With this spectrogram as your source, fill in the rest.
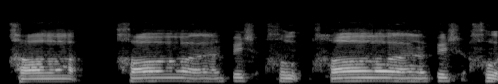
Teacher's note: খ অক্ষরটির উচ্চারণ হয় মোটা, জিহ্বার গোড়া হালকা কিছুটা উপরের দিকে উঠিয়ে সুন্দর করে এবং আওয়াজ এবং কণ্ঠস্বর ভারী এবং মোটা করে দুই ঠোঁটকে কিছুটা সংকীর্ণ রেখে খ খ পেশ খ খ পেশ খ।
